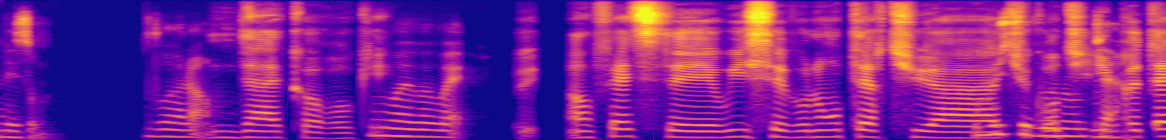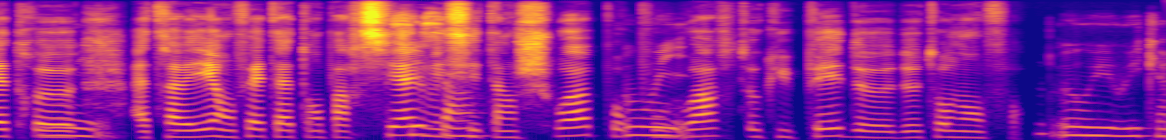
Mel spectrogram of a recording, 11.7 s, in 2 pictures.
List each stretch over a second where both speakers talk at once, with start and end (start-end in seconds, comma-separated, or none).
4.9-6.3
